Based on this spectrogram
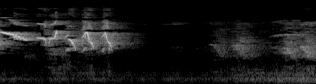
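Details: A young Oriental magpie-robin gives a brief burst of bright, quickly warbled whistles lasting about a second, followed by silence and faint hissy background sound.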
